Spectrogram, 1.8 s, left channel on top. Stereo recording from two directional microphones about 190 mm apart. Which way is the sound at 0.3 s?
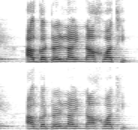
25° left (ahead or behind).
